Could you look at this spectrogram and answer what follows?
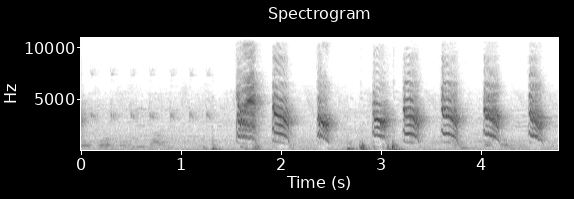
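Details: Grey-cheeked bulbul used to train other songbirds. A quiet murmur and soft low notes lead into a steady series of eight loud, grating, downward-sweeping squawks, about two per second.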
